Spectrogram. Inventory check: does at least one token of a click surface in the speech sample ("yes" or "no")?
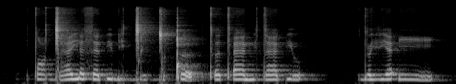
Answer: yes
